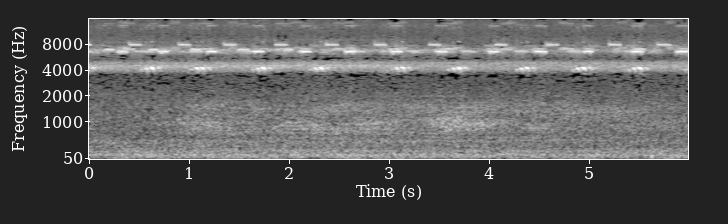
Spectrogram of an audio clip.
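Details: Crickets calling on a warm, humid Midwestern summer night, many voices forming a shrill, pulsing chorus, chirps beating just over twice a second, plus a soft mid-pitched insect hum in the background.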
